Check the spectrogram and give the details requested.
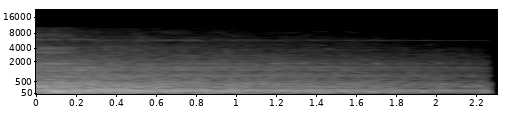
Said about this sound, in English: sleeping for a while at a truck stop on I-80 west of Des Moines, where a television blares the good news about the stock market.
